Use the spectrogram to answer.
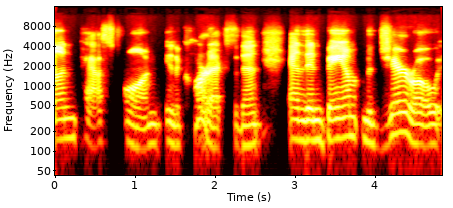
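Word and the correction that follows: Margera: is that how you say his name? – Majera.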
